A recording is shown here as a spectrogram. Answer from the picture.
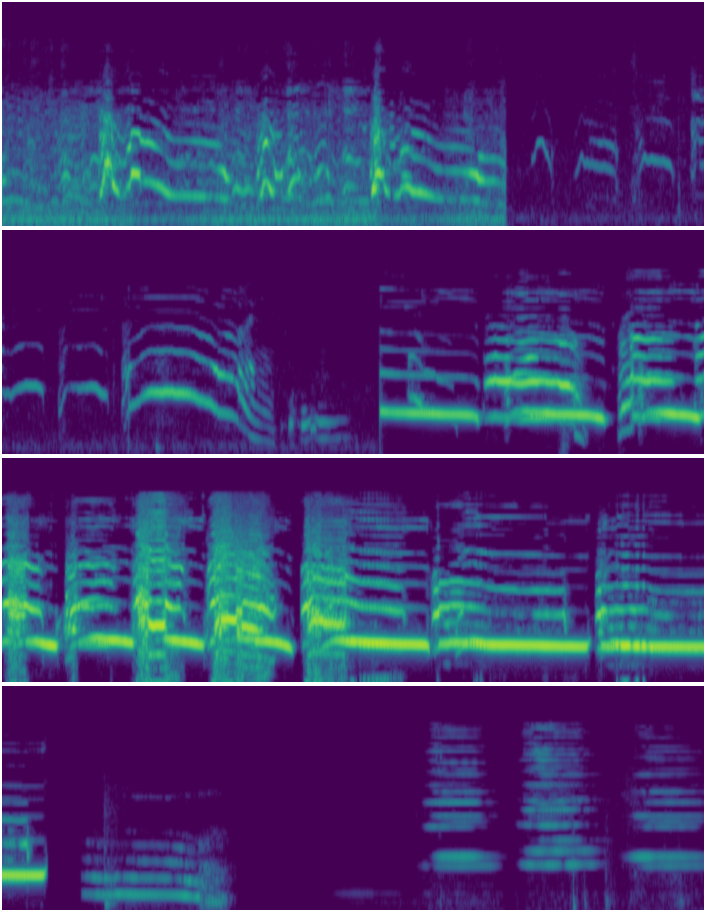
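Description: Dogs howling and whining in a string of short pieces: wavering, gliding cries for the first few seconds, then one long, steady howl for about ten seconds in the middle, and short high calls near the end.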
